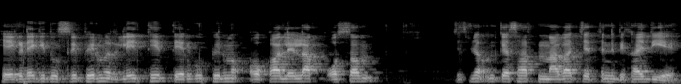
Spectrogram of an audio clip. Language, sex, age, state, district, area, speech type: Hindi, male, 45-60, Madhya Pradesh, Ujjain, urban, read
